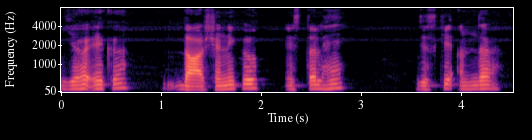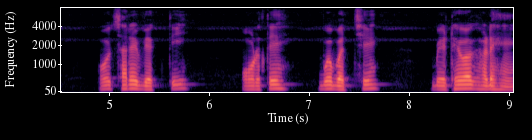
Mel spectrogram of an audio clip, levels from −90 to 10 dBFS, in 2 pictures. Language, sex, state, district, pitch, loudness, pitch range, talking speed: Hindi, male, Chhattisgarh, Raigarh, 135 Hz, -23 LUFS, 120-145 Hz, 115 wpm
